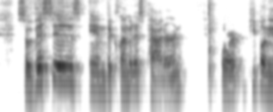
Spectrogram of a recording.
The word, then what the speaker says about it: clematis: people in the United there's another way people say it, but I say it like the British do because that's just the way I've always said it. Clematis, people say maybe.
